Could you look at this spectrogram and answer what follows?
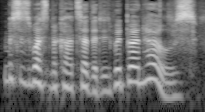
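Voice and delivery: put-on high girlish voice; blithely pleased young lady; untroubled daughter. A narrator's reading. Ida citing her mentor to her father, blithely.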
